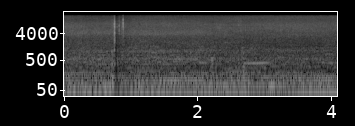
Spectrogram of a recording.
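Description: Steady low noise of a car heard from inside its cabin, with one sharp click about three quarters of a second in.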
